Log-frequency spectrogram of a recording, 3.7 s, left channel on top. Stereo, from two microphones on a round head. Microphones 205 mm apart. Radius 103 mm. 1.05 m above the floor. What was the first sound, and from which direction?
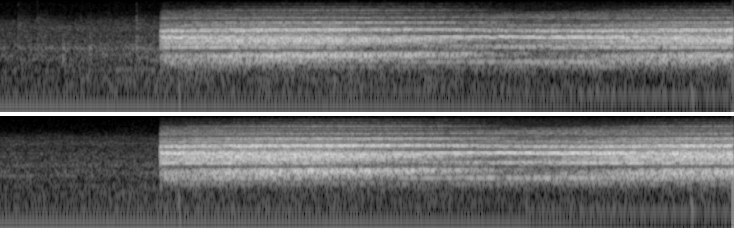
An alarm, 45° right (ahead or behind).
